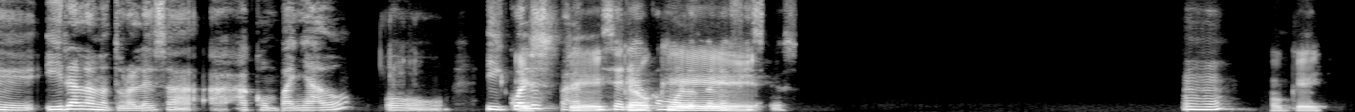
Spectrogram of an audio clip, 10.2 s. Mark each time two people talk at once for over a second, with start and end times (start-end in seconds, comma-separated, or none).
3.9-5.8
